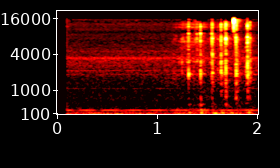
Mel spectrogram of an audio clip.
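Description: Typing on a small ortholinear mechanical keyboard: quick, faint key clicks start a little past halfway and come faster toward the end.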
